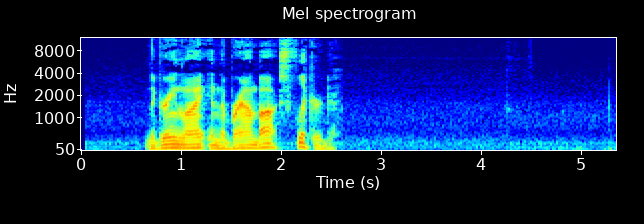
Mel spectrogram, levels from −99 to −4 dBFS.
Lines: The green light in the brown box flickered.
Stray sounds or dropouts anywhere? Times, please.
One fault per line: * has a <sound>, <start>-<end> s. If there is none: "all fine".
all fine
